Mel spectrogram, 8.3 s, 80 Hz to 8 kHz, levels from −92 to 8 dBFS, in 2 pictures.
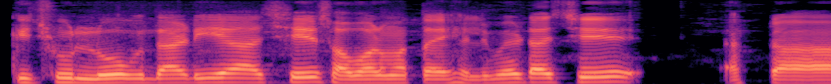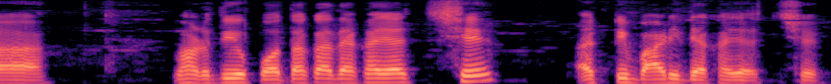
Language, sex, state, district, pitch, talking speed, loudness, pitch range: Bengali, male, West Bengal, Jhargram, 145 Hz, 130 wpm, -15 LUFS, 130-155 Hz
